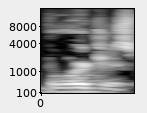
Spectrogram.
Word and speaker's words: Borgos: Yeah, my last name is pronounced gorgeous, but I still correct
